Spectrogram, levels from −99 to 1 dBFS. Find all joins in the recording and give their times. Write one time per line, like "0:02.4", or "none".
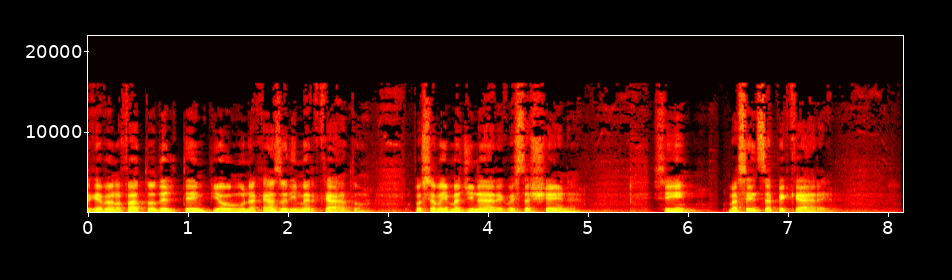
0:06.2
